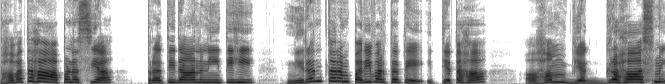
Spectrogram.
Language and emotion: Sanskrit, angry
